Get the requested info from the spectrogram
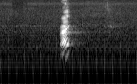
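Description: A single brief vocal sound about a second in, rising quickly in pitch like a hiccup or squeak, against otherwise quiet room tone.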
